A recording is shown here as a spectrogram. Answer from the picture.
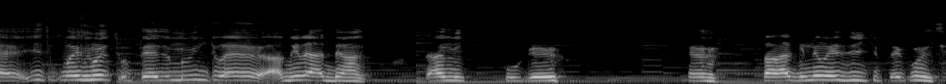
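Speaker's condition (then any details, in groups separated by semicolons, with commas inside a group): Cerebral palsy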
